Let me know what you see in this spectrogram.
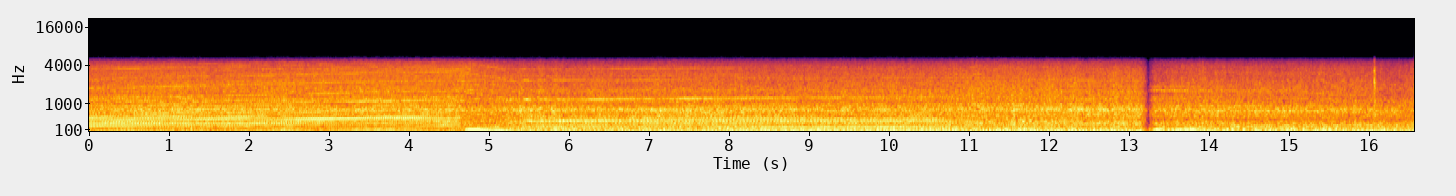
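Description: Chevy Ram Jet 350 small-block V8 driving the truck, heard from inside the cab. The engine pitch climbs under acceleration, drops suddenly about five seconds in, then holds steady.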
